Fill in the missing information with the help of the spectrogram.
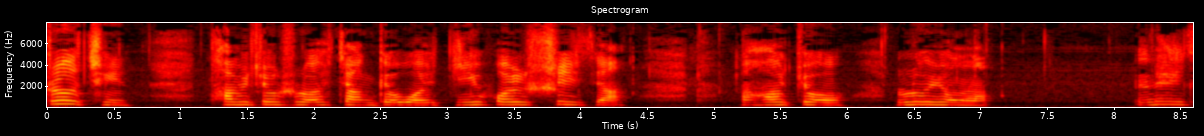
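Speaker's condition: Cerebellar atrophy, hereditary; uncle and aunt died of it

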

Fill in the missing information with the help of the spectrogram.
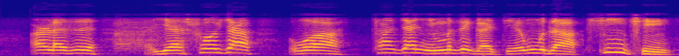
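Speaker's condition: Cerebellar atrophy; age 44, about 30 years since onset, fully dependent on 76-year-old mother for daily care

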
